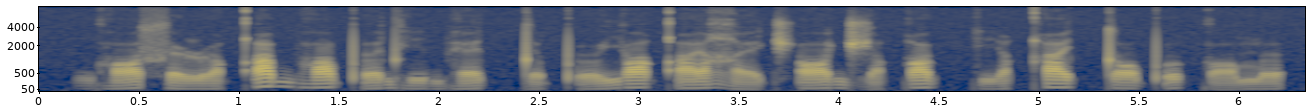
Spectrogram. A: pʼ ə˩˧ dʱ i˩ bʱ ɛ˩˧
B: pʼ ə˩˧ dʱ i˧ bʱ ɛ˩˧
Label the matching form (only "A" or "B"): A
